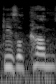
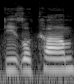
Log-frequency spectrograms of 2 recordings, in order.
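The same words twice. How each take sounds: First: It is said in an excited, lively tone. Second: It is said in a flat, unexcited tone.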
